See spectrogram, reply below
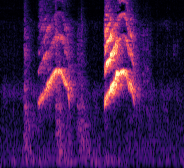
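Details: Cockatiel, a friendly pet bird in Berlin, enjoying a quiet moment: two loud whistled calls, each arching up then down, about half a second apart, the second sharper and more rasping.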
